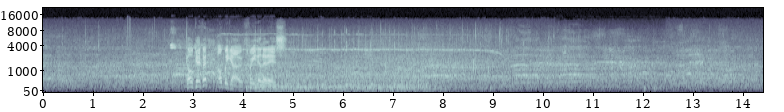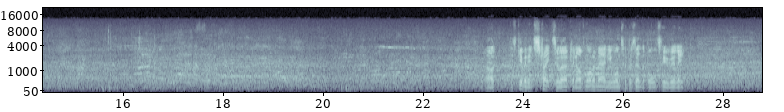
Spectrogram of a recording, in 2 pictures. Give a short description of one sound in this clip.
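A crowd murmurs and cheers in a large stadium.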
